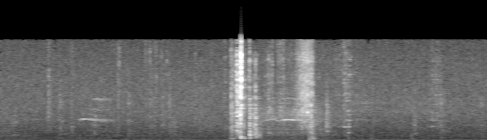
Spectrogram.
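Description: Quiet room tone broken by a short clatter about three seconds in and a smaller one just before four seconds, from a thin stainless steel square being handled on a wooden workbench.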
